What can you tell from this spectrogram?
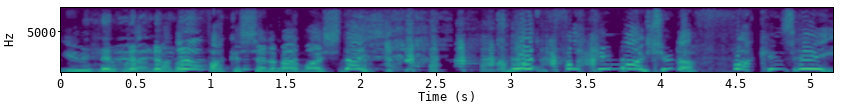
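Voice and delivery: high, laughing mock outrage; mock outraged rant. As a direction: rant in pretend fury to the wife. Ranting to wife after guests.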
